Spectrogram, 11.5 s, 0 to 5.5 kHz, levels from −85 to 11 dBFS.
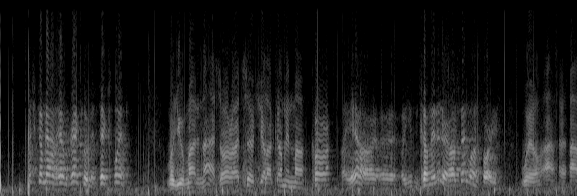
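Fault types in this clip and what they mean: No faults can be heard.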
